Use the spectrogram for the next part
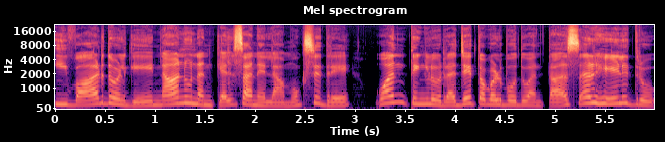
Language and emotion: Kannada, happy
